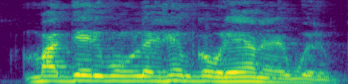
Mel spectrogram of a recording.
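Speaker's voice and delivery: ordinary delivery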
